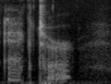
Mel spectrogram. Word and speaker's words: actor: It's actor, dove abbiamo questa R forte, ma la O diventa comunque un chois.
